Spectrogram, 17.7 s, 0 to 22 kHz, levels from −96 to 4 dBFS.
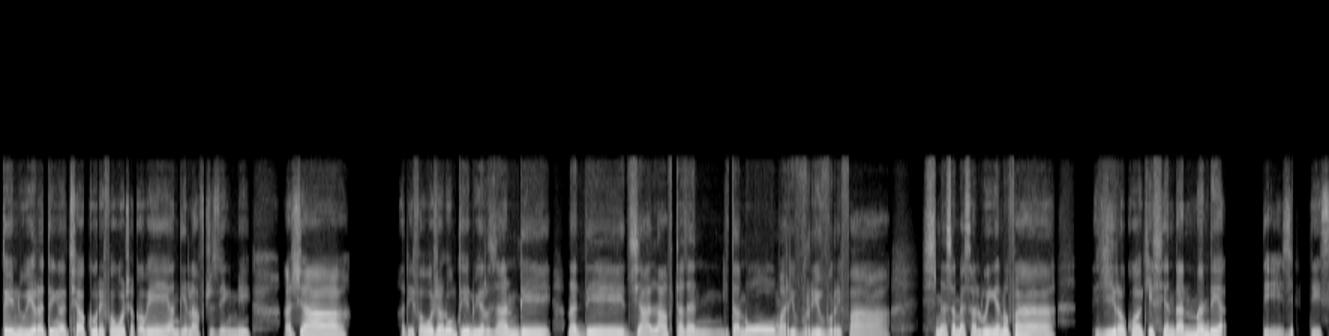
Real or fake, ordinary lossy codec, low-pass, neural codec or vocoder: real; none; none; none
